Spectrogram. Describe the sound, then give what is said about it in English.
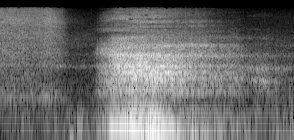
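A group of people at a church service take a deep breath together: one broad, breathy swell of air rises and fades over about a second and a half, with no talk. “So everybody take a nice deep breath. Try one more time. I want you to pretend like everything is perfect in the world, okay? Take a nice deep breath again.”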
